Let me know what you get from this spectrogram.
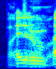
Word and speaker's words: Pachamama: Before we get to Pachamama, I think I pronounced it wrong. I had the emphasis on the wrong, you know, part of the rice at Pachamama. – Either way works.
